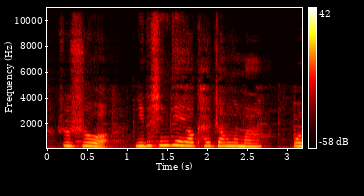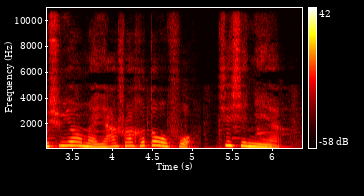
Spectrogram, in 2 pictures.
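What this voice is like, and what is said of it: Childlike, tender voice. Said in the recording (Chinese): “用稚嫩的声音说”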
